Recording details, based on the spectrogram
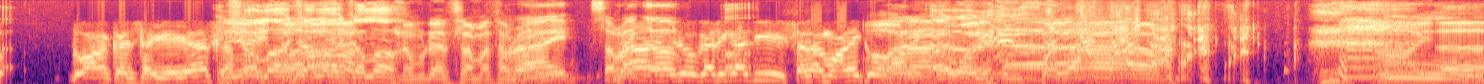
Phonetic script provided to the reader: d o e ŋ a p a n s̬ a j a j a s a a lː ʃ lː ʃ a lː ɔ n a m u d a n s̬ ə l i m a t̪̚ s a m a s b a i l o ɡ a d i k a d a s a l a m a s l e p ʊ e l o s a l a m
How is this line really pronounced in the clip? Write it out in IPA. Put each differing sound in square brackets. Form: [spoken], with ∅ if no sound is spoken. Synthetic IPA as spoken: d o [a] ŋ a [k] a n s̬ a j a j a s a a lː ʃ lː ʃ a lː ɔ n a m u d a n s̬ ə l [a] m a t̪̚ s a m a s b a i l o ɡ a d i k a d [i] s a l a m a [∅] l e [k] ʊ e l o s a l a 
